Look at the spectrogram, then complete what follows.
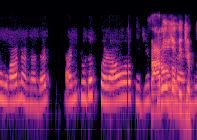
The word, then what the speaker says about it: pharaoh: Pharaohs of Egypt, pharaohs, ph को हमेशा f pronounce करो, ठीक है। फोन, फोन होता है ना, फोन, फोन का स्पेलिंग क्या है, PHONE, but how do we pronounce it, phone, है ना, so whenever you found ph, pronounce it with an f, pharaoh, ठीक है, okay, pharaoh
